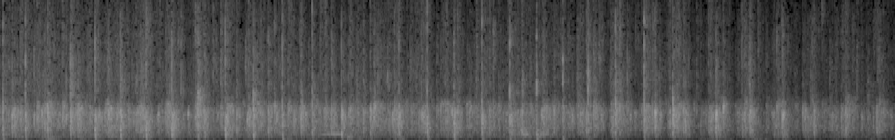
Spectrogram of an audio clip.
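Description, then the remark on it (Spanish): A crowd applauds steadily, a dense wash of many hands clapping at once that holds an even, fairly loud level with no voices on top, for the projection group Lemot, Alex and Pablo. “Un aplauso grande. Un aplauso para ellos.”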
